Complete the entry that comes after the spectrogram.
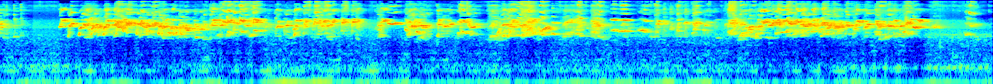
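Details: Lovebirds, a newly placed pair, keeping up long bouts of shrill, buzzy chattering squeaks that rise and fall in loudness, over a constant low hum.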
